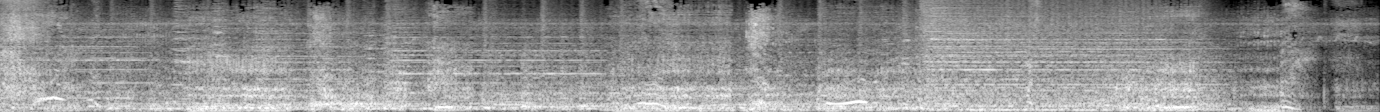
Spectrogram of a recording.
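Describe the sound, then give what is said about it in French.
A tiger roars during a hunt in India, a dense, loud, sustained growling roar that fills the whole clip before cutting off abruptly near the end. “Le seigneur tigre, là, sur cette grosse branche !”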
